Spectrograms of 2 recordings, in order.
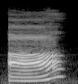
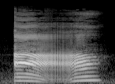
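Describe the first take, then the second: First: The pitch rises from mid to high. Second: The pitch dips low and then rises. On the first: "제이성" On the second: "제삼성"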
